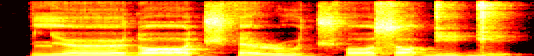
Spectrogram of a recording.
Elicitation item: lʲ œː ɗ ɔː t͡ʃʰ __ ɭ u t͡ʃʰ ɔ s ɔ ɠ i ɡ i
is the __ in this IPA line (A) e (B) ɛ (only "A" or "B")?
B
